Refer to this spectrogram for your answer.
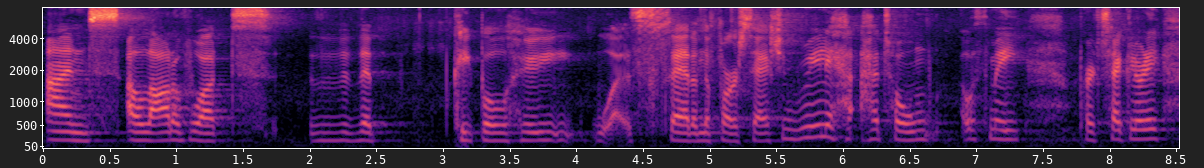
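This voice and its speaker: In a Northern Irish accent, a woman speaks at a fairly slow pace with a medium pitch. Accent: Derry Northern Irish. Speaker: community musician and choir director. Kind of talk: forum talk. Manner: halting.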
